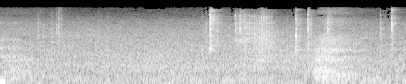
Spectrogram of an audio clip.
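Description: Faint steady outdoor hush with a few soft clicks and a brief rustle between one and two seconds in.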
